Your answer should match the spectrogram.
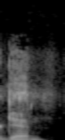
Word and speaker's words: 験: And if we look at this word, shugen, I want to look at the second character, which means it can be pronounced ken or gen, and it means trial.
